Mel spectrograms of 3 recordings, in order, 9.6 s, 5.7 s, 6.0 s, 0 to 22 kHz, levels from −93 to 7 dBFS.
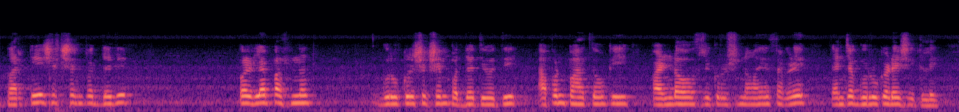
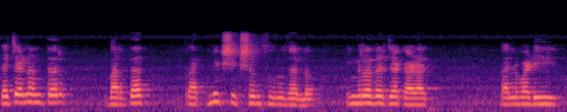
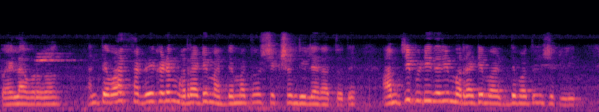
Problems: none marked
